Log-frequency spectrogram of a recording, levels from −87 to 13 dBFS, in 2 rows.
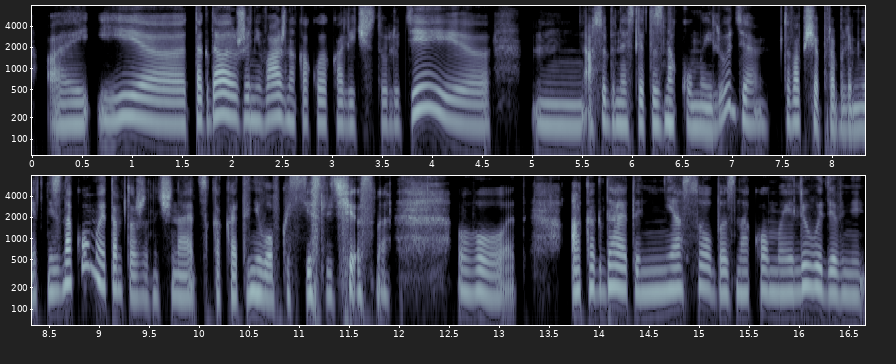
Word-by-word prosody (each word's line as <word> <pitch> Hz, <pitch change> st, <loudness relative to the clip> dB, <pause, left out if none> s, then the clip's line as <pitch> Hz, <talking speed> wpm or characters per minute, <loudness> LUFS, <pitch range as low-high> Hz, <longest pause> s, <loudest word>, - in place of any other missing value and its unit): А, -, -, -4 dB, 0.3 s
и, 205 Hz, +3 st, -1 dB
э, 170 Hz, -2 st, 0 dB
тогда 210 Hz, +5 st, +2 dB
уже 195 Hz, -1 st, +2 dB
неважно, 190 Hz, 0 st, -1 dB
какое 170 Hz, 0 st, -7 dB
количество 165 Hz, 0 st, -1 dB
людей, 215 Hz, -, 0 dB
э, 160 Hz, -2 st, -5 dB, 0.4 s
м, 155 Hz, -2 st, -8 dB
особенно 170 Hz, -2 st, -1 dB
если 160 Hz, +2 st, 0 dB
это 165 Hz, -, -3 dB
знакомые 155 Hz, -4 st, 0 dB
люди, 185 Hz, -, -5 dB, 0.2 s
то 175 Hz, -, -4 dB
вообще 170 Hz, -2 st, +6 dB
проблем 140 Hz, -2 st, -7 dB
нет. 145 Hz, +2 st, -7 dB
Незнакомые- 235 Hz, -, +2 dB
там 195 Hz, -2 st, -1 dB
тоже 150 Hz, -4 st, -3 dB
начинается 150 Hz, 0 st, +1 dB
какая-то 155 Hz, +2 st, -5 dB
неловкость, 160 Hz, -1 st, 0 dB
если 165 Hz, -1 st, +7 dB
честно. -, -, +7 dB, 0.7 s
Вот. 175 Hz, -3 st, -5 dB, 0.5 s
А 180 Hz, -, +3 dB
когда 200 Hz, +1 st, -1 dB
это 185 Hz, -2 st, -5 dB
не 175 Hz, +3 st, -4 dB
особо 190 Hz, -3 st, 0 dB
знакомые 170 Hz, 0 st, -4 dB
люди, 200 Hz, -1 st, -3 dB
в -, -, -12 dB
н 165 Hz, -, -10 dB
175 Hz, 135 wpm, -23 LUFS, 160-190 Hz, 0.7 s, если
